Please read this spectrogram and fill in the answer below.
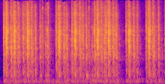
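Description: Typewriter sound effect: a quick, uneven run of key clicks, several a second, keeping time with on-screen text being typed out letter by letter.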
